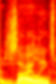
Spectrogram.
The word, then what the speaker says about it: Xilinx: Like we would just say CLAC instead of KLA Tencor, or Xilinx, which is actually how you say it.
